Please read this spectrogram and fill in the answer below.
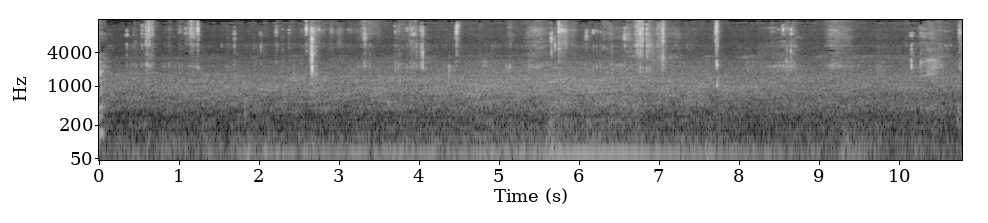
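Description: A ripe Sweetheart lychee's brittle skin being cracked and peeled by hand: scattered small crackling clicks over a low handling rumble on the microphone that swells midway.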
